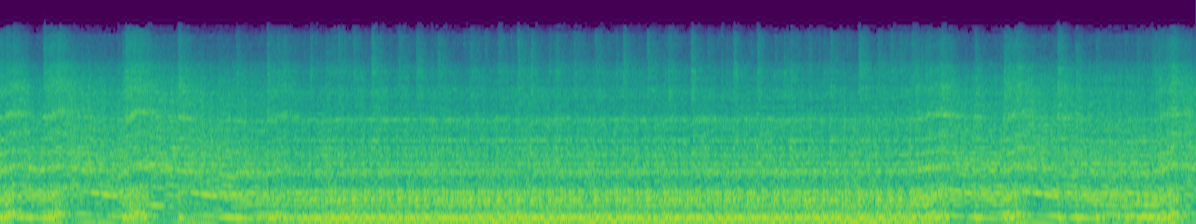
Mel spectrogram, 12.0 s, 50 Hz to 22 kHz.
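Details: Three-cylinder two-stroke 1100 engine, reassembled with a Zeeltronic CDI and a different stator: runs clean and even, rising smoothly through brief blips without misfire or popping.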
